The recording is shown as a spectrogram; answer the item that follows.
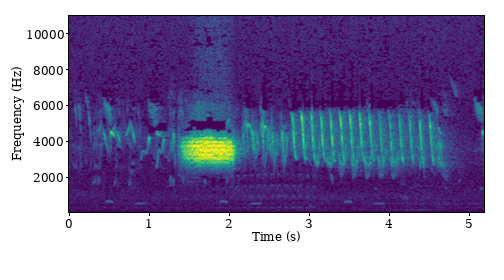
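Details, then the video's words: A Common snipe drumming in the Swedish Lapland mountains at Ammarnäs in late May, a territorial display made by vibrating outer tail feathers in a fast dive: a throbbing, wavering bleat pulsing about ten times a second, after a steady high note from another bird. "When the bird dives at great speed the outer tail feathers start to vibrate, producing this sound."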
